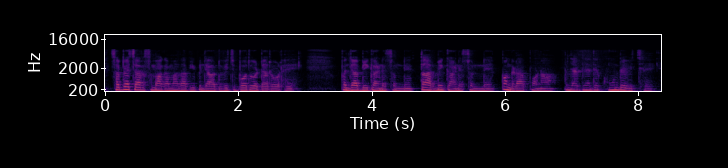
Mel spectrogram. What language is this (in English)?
Punjabi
